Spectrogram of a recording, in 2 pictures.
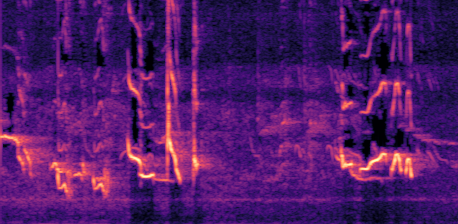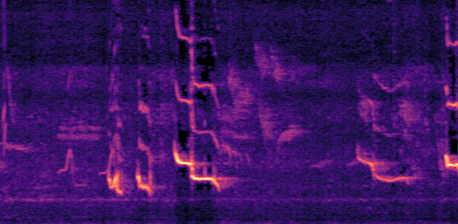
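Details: Oriental magpie-robin lure song to make other magpie-robins react: scattered phrases of falling slurred whistles and sharp rising notes separated by quiet gaps of a second or more.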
